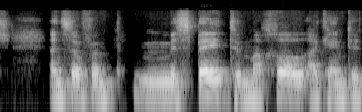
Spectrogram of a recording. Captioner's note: speaking hebrew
